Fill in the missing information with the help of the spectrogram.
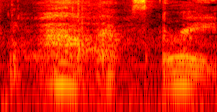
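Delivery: sarcastic whisper. Real, not acted. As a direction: whisper it dryly. Deadpan aside.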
